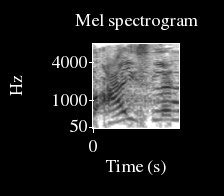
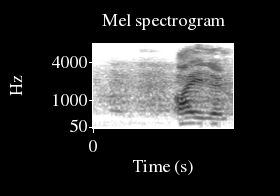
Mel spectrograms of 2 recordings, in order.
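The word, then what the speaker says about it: island: आइलैंड में ना S silent रहता है। इसको आइसलैंड नहीं पढ़िएगा, आइलैंड। आइसलैंड तो इस तरह लिखाएगा, आइस लिख के लैंड। ये क्या होता है? आइलैंड। इसमें एल एस क्या रहता है? साइलेंट।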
